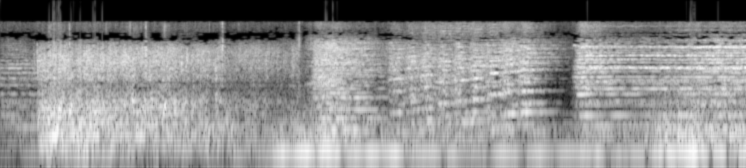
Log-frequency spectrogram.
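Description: A loud explosion bursts out, then a long roaring rumble with crackling debris and a steady low hum persists for several seconds. No voices are heard.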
